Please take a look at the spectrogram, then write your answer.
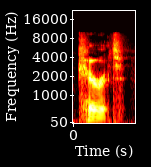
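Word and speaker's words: caret: little symbol here is called a carrot and that's spelled c a r e t and in some languages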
